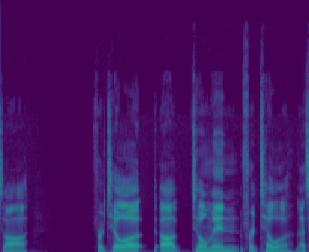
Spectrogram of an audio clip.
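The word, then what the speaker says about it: Tilman Fertitta: to say his name it's uh fratilla uh tillman fratilla that's how you say it um but he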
